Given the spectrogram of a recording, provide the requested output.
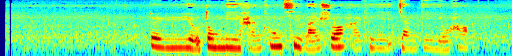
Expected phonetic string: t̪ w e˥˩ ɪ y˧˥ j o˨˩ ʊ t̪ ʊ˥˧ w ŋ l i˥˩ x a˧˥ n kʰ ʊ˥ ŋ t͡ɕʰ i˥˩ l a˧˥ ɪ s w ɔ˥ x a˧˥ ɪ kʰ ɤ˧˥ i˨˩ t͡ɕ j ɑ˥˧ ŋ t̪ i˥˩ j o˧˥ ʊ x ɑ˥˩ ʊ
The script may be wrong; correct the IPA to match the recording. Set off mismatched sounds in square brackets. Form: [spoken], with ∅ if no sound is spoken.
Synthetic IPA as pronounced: t̪ w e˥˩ ɪ y˧˥ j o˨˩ ʊ t̪ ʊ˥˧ [∅] ŋ l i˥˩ x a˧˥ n kʰ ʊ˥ ŋ t͡ɕʰ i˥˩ l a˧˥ ɪ [ʂ] w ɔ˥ x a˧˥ ɪ kʰ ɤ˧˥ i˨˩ t͡ɕ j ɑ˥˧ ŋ t̪ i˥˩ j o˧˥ ʊ x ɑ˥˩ ʊ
